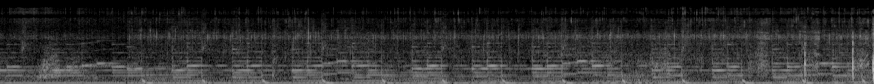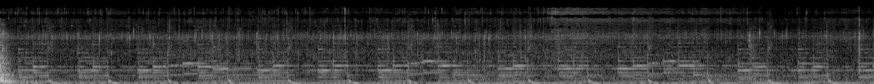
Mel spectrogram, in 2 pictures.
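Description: Chopped onion sizzling as it fries in butter in a pan, stirred with a wooden spoon. Near nine seconds in there is one brief loud knock as chopped bacon is tipped in from a plastic board, and the sizzling goes on. Soft background music with a stepping melody runs underneath.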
